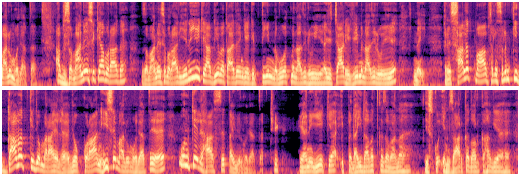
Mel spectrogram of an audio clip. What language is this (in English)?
Urdu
